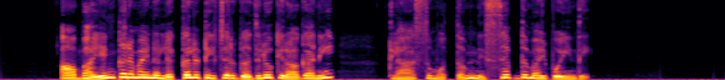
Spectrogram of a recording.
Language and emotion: Telugu, fearful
